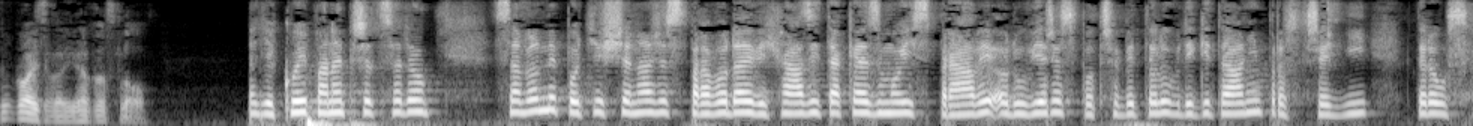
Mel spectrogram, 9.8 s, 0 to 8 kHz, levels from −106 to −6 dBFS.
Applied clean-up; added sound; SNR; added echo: neural mask model DeepFilterNet 3.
